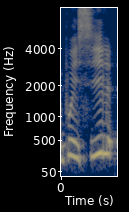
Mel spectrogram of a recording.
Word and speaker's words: Poécile: Donc, alors que Poécile, ça percute plus parce qu'ils sont Poécile. Et du coup, voilà. Mais sinon, ça se prononce Pécile, hein, faut pas déconner non plus.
